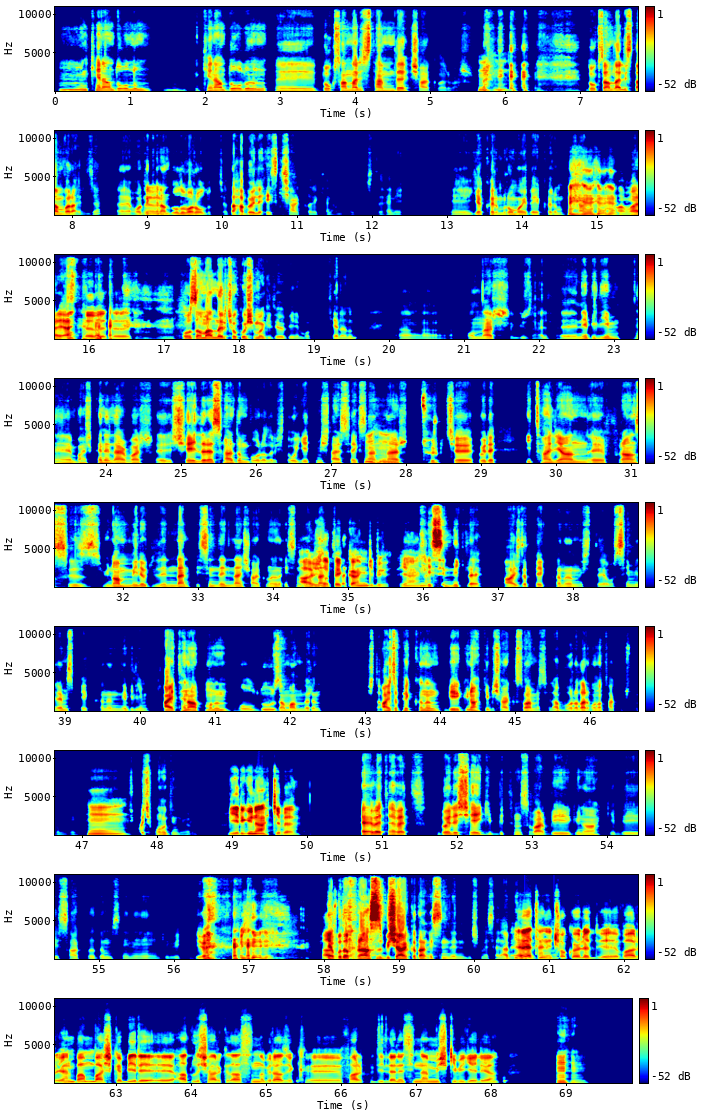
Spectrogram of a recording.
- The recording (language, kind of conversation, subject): Turkish, podcast, Müzik sana ne hissettiriyor ve hangi türleri seviyorsun?
- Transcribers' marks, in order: other background noise; chuckle; chuckle; tapping; chuckle; unintelligible speech; singing: "Bir Günah Gibi sakladım seni gibi"; unintelligible speech; chuckle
